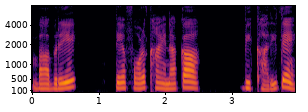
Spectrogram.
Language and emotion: Goan Konkani, fearful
